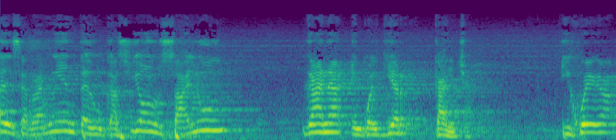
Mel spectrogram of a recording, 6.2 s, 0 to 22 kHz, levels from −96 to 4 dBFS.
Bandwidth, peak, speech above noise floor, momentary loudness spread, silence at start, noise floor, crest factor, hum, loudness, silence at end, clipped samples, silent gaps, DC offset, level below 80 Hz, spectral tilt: 12 kHz; -2 dBFS; 26 dB; 12 LU; 0 s; -40 dBFS; 14 dB; none; -16 LUFS; 0 s; under 0.1%; none; under 0.1%; -42 dBFS; -6 dB/octave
